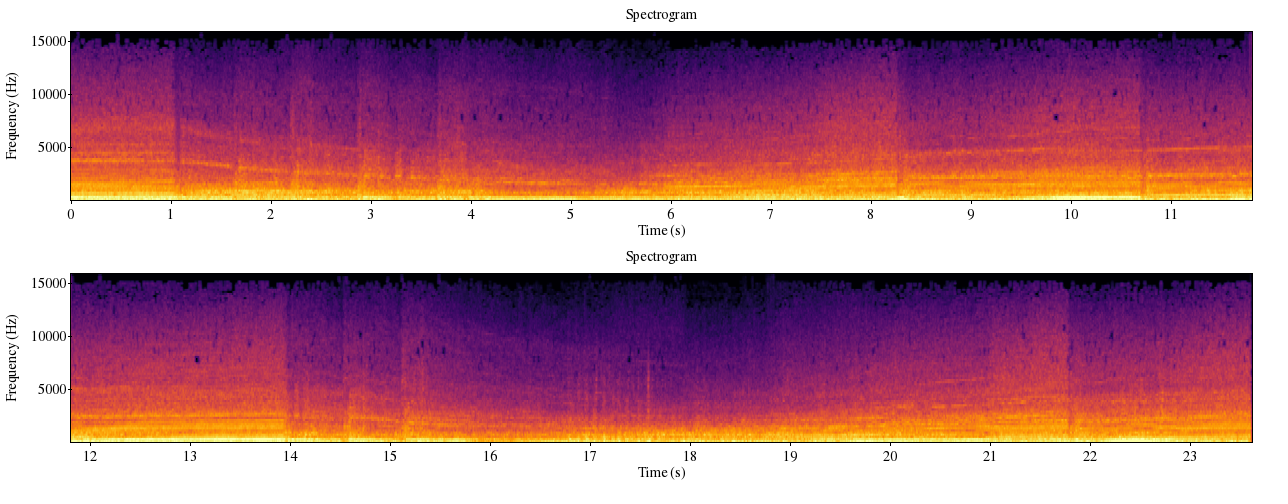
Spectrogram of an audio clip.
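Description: Other race car engines roar close by.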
